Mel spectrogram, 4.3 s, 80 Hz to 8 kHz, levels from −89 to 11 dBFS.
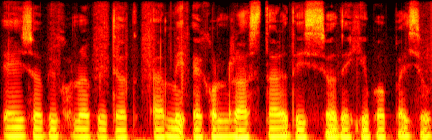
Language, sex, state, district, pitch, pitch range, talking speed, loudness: Assamese, male, Assam, Sonitpur, 125 Hz, 120-130 Hz, 125 wpm, -14 LUFS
